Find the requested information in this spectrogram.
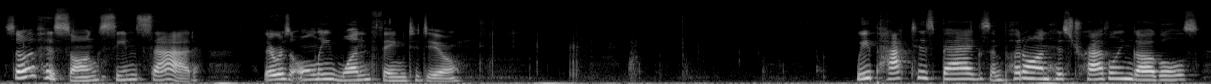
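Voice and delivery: gentle picture-book read-aloud; story reading. Acted. Teacher reading a moose story to kids, storybook voice. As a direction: read it to the little ones, unhurried.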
